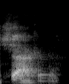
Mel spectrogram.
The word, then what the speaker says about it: Shaka: It's Shaka. It's not Shaka Khan.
